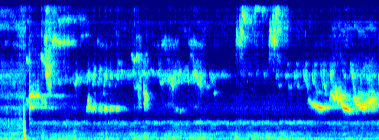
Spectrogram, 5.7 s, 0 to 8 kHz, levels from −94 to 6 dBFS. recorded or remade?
remade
